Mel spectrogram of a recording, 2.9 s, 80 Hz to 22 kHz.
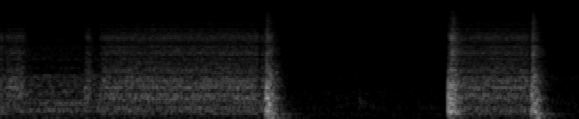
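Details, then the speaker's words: HH Scott R 316 receiver switched to phono input at high volume: hissy scratching ends in a loud bang and pops, like DC from the phono amp, then settles; AM, FM and auxiliary inputs are quiet. "it's a very loud scratch and bang now if i take the volume knob you can hear it's almost like i'm getting dc through the from the phono amp and then after a while it settles down"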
